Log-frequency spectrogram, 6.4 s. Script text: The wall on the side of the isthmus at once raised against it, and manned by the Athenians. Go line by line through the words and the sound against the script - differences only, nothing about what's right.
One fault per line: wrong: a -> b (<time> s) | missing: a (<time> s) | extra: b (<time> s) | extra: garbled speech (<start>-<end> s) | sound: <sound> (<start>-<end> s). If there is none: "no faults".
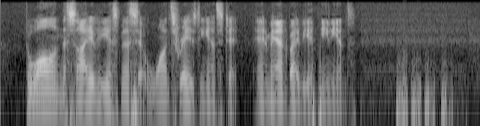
sound: laugh (5.3-6.0 s)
